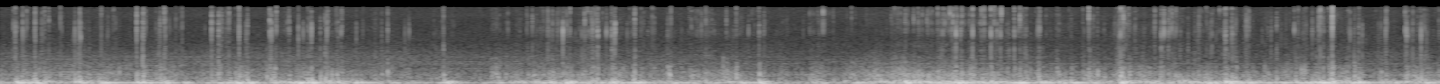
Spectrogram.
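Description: An amethyst chip bracelet with a gold wire center is held against the microphone while long nails tap and scratch rapidly over the purple stone chips. The result is a dense, continuous patter of quick, crisp clicks and scratchy rustles over a heavy low, close-up rumble, with bright ticks scattered throughout.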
